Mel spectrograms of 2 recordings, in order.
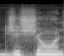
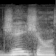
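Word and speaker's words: Je'Shawn: Hooper yeah yeah all right we got Mr Sean am I pronouncing your name correctly Jason all right Jay Sean my apologies welcome to the show sir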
